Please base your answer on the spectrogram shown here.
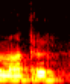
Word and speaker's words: मातृ: मातृ, तो मातृ में हाँ ठीक है, मातृ उच्चारण लेकिन ऐसे होगा मातृ, ठीक है।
